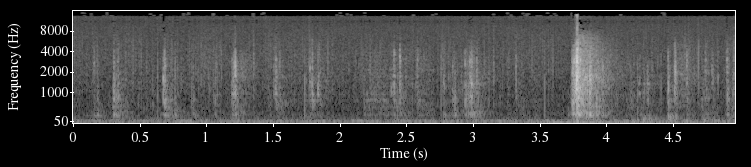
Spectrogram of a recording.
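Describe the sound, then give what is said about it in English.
A door is opened with a sharp, knock-like clunk near the end, preceded by scattered faint clicks and rustling over a low background rumble. No one speaks. “Here's another door.”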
